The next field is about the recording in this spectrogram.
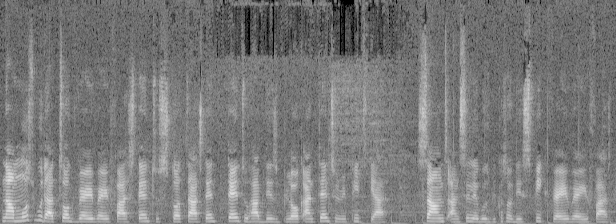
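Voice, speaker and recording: A young woman vlogging from home, talking very fast with a stutter and repeating words. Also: medium pitch, steady tone, soft background music. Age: young adult. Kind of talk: personal vlog talk to camera. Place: indoors at home, rain outside.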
